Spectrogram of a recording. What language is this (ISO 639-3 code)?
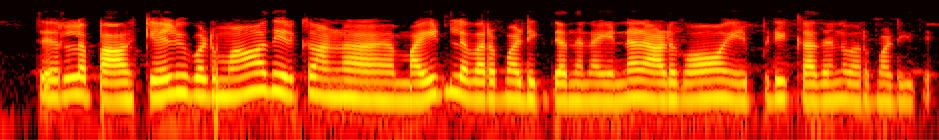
tam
